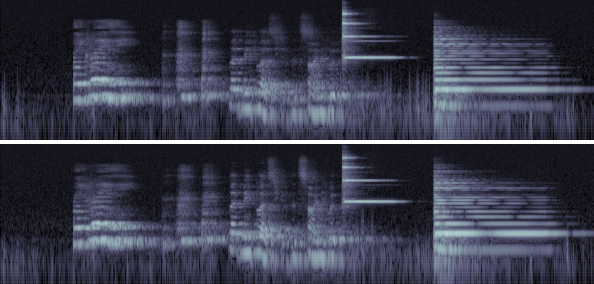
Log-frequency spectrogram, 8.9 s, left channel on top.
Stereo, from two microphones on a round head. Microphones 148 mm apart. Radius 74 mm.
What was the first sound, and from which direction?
Laughter, 75° left (ahead or behind).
